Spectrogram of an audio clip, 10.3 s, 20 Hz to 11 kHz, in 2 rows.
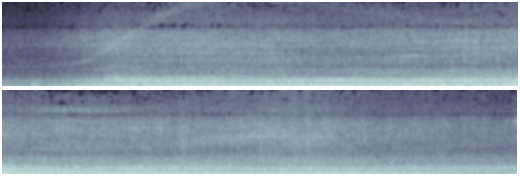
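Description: Chevrolet Corvette C7 Stingray's 6.2-litre V8 accelerating hard from a standstill. Its exhaust comes up loud about a second in, holds strong for several seconds, and eases a little near the end.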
